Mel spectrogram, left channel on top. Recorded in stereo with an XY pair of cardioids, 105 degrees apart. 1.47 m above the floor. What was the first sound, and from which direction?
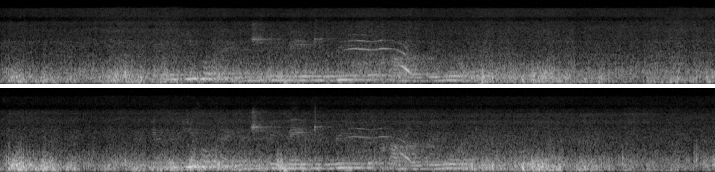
A woman speaking, 40° right.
